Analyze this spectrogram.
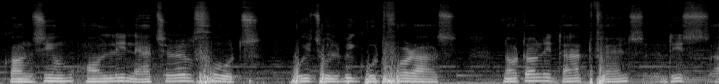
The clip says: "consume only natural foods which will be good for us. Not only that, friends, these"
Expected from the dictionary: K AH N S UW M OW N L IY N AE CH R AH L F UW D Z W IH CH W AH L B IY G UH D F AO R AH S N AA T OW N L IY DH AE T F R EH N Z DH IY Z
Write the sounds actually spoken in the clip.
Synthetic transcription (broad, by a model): K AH N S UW M OW N L IY N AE CH R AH L F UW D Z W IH CH W AH L B IY G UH D F AO R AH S N AA T OW N L IY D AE T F EH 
